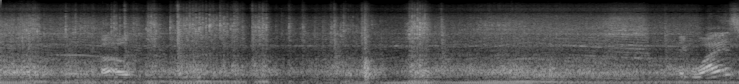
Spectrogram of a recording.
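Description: An old Jeep engine revs hard in first gear on a test ride, a loud, continuous rumbling drone that swells and holds under excited talk from the driver.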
